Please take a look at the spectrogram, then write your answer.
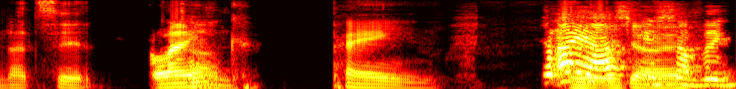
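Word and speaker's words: Blancpain: go whatever whatever Patel says that's how to pronounce it blank pain that's it blank pain can I ask you something with blank pain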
